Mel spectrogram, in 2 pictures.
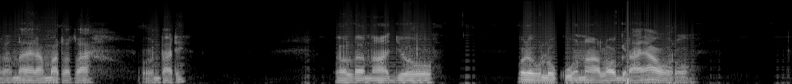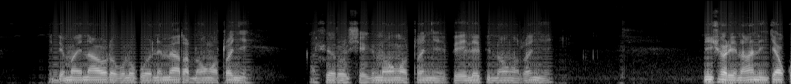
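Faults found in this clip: Filter restarted on every block: filter state not carried across processing blocks, so each block starts from silence. Small onset transient at every boundary, heard throughout the speech as a steady 375 Hz buzz that rises and falls with speech level. Rate fits a 128-sample block at 48 kHz. Probable component: block-based EQ or filter stage in the media path.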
